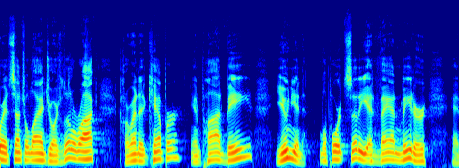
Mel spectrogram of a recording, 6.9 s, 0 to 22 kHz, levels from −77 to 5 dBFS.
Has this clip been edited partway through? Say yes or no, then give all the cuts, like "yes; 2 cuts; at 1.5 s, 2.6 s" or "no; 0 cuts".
no; 0 cuts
